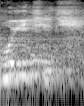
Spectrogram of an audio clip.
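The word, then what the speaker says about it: Vujicic: So siya si Nick Vic. Nick Vic. So that's how you pronounce his name.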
